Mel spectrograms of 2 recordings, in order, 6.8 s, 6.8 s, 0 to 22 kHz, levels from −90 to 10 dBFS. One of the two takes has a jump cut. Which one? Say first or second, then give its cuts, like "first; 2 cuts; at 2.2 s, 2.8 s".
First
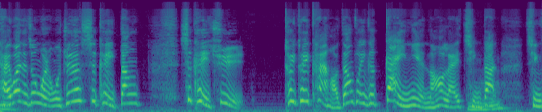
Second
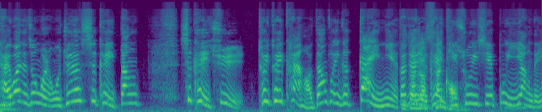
second; 2 cuts; at 3.2 s, 5.0 s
